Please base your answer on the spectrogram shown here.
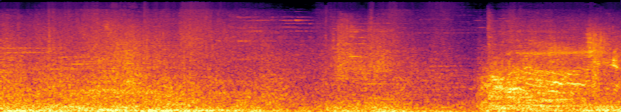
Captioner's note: growling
